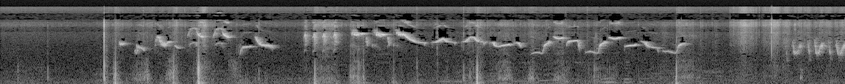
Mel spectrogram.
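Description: A small bird chirping and warbling in quick high notes that glide up and down, with a few sharp clicks mixed in. It starts about a second and a half in and falls mostly quiet shortly before the end.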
